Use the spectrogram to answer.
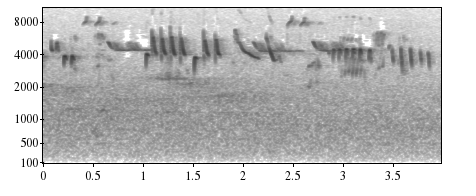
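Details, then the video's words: Oriental greenfinch in Hokkaido, Japan, breeding-season male singing: quick series of sharp twittering notes, short rattling trills and a drawn buzzy note, high and bright, with light steady background noise. "カワラヒワの鳴き声（さえずりと地鳴き） / Oriental Greenfinch bird call and sound"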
